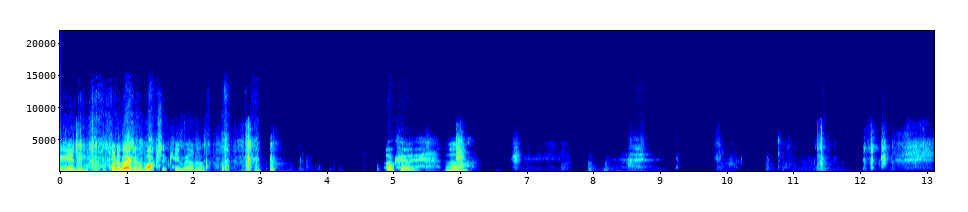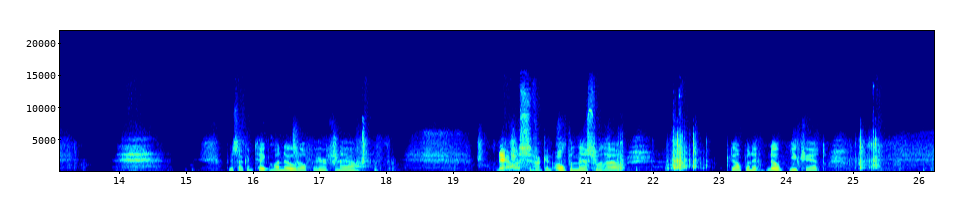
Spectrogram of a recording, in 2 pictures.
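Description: An older man talks nearby, calmly.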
